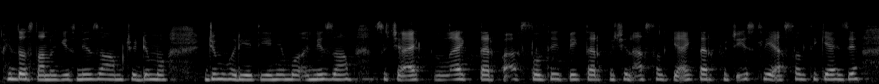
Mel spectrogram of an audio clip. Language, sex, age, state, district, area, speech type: Kashmiri, female, 60+, Jammu and Kashmir, Baramulla, rural, spontaneous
